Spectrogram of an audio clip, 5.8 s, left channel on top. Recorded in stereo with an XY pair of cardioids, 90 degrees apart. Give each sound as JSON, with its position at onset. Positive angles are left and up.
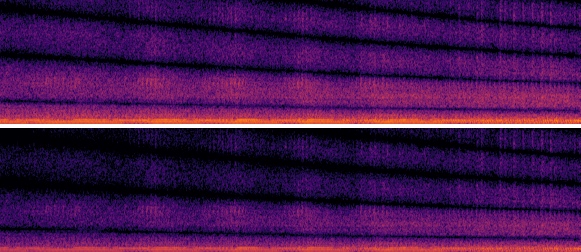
{"t": 0.0, "sound": "a lawn mower", "azimuth_deg": 65}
